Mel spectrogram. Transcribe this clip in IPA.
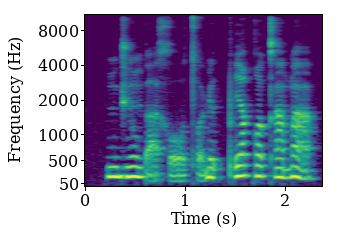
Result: n d͡ʒ ũ ɠ a̰ x ɔ̰ tʼ ɔ̰ ɳ ɨ ʔ pʼ e q u kʼ ã ɓ ã

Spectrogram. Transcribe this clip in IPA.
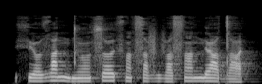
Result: θ y ðˤ ɐ n d ũ sˤ y θ ɐ̃ sˤ ɪ v β ɪ sˤ ã n œ dˤ ɛ

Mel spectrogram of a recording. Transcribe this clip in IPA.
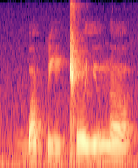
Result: ɡ͡b ɒ k͡p iː ǁ ʊː lʲ ʊː n ʌ

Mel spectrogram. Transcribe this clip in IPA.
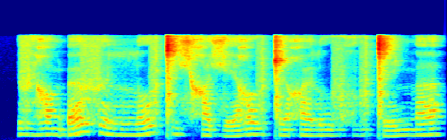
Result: v e̤ ʁ o ŋ ʔ œ v f ø lː o v ǀ e̤ ç χ ɐ ç e ʁ u v ǀ ø χ œ l u v x ṳ v ǀ e ɲ ŋ ɐ

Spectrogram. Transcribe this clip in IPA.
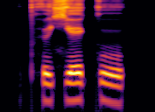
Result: pʰ ɨ ç e k u

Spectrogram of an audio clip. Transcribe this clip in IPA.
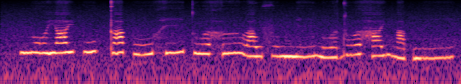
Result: ɲ oː˧ j a˧˥ j p uː˧˥ k̚ t̪ a˧˥ p uː˩˧ h iː˧˥ t̪ u˧ ə̯ h ɯː˧˥ ʋ a˩ w f u˩ ŋ ɲ iː˩˧ n u˩ ə̯ d u˧˥ ə̯ h a˧˥ j ŋ a˧˩ p̚ ŋ iː˩˧

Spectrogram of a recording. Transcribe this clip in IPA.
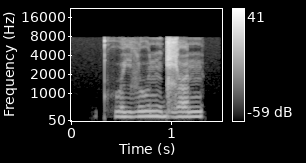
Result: kʷʰ œ j l u n d͡ʑ ʌ n

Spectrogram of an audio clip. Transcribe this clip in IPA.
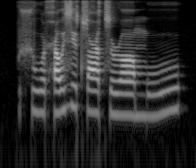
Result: ʃ uː ħ ɤ zʲ ɔ t͡s ʕ ɤ t͡s ɹ ʌː m uː

